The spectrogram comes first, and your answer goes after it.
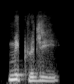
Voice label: "micrurgy", Indian

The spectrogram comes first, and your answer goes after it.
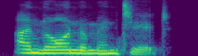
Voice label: "unornamented", Indian

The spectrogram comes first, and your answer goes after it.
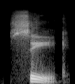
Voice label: "seek", American

